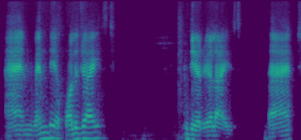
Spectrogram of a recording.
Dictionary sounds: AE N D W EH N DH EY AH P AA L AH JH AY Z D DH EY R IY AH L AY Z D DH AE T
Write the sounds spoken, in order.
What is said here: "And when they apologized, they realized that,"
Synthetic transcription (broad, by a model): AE N D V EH N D EY AH P AA L AH JH AY Z D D EY R IY AH L AY Z D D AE T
